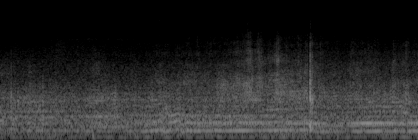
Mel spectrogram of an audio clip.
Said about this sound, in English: So cars getting back up to speed. The crackle of the upshifts, like a rifle shot.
